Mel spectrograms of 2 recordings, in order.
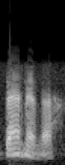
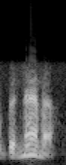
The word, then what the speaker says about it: banana: Par exemple, le mot banane, banana, vous ne pouvez pas dire banana, il faut dire banana, avec l'accent au milieu sur la deuxième syllabe.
